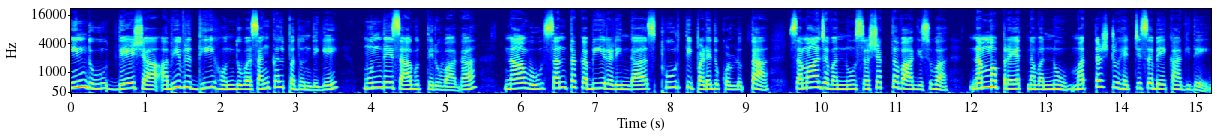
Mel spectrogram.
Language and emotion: Kannada, neutral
